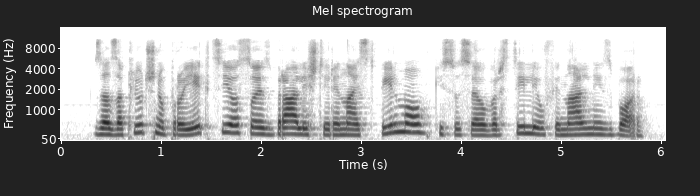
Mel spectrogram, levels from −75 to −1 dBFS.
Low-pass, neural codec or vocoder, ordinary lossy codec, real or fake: 10.8 kHz; none; AAC, 48 kbps; real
